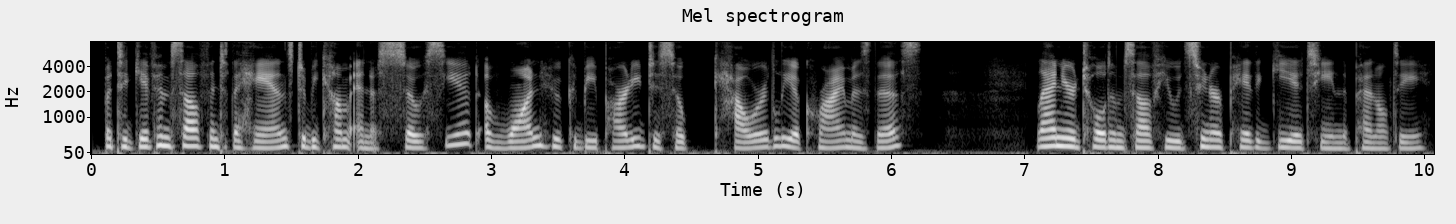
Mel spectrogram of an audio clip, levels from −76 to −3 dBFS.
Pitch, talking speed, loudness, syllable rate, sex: 185 Hz, 210 wpm, -20 LUFS, 6.2 syllables/s, female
